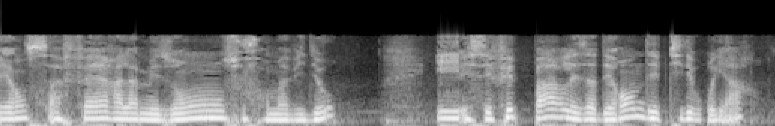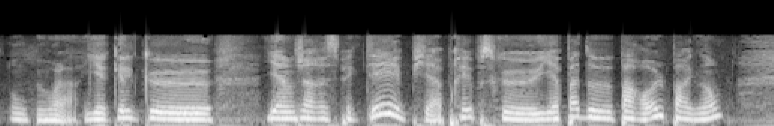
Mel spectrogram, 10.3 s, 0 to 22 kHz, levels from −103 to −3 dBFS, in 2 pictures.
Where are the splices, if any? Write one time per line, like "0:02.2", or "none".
0:03.1
0:05.4
0:07.2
